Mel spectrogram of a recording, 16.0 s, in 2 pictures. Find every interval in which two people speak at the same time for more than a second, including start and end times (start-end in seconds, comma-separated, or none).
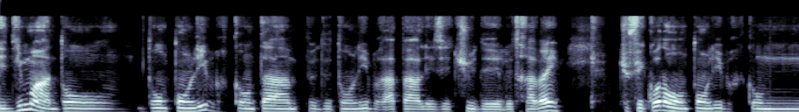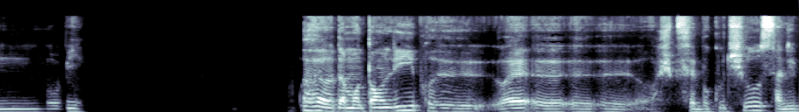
none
